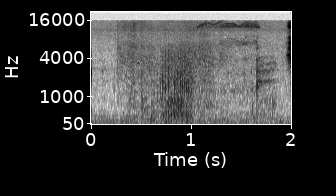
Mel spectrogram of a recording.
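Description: Near silence: room tone with a faint, brief handling sound about a second in.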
